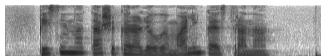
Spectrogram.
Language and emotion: Russian, neutral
